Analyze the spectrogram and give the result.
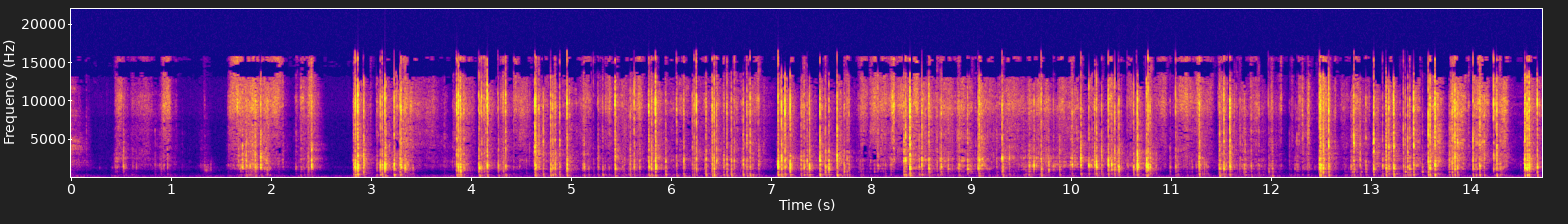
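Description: A small, hollow printed cardboard face-cream box is held in both hands while fingertips and short nails tap and scratch its sides and edges. The result is a quiet, continuous stream of dry, rapid taps and papery scratches with a crinkly texture. Each tap dies away almost instantly.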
